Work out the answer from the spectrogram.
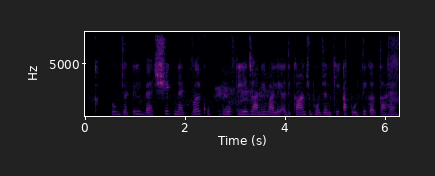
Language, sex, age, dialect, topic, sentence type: Hindi, male, 18-24, Hindustani Malvi Khadi Boli, agriculture, statement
